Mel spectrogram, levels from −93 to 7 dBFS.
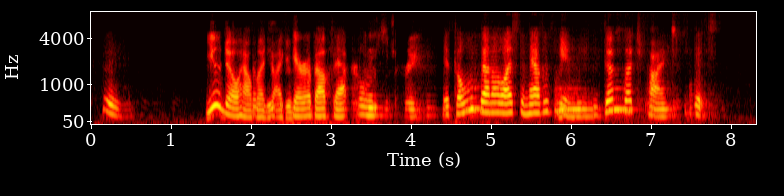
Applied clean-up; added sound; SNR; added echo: neural mask model DeepFilterNet 3.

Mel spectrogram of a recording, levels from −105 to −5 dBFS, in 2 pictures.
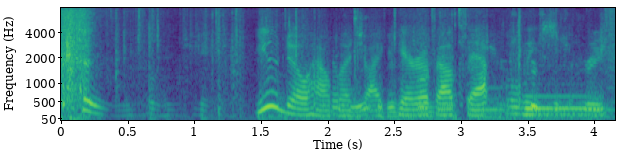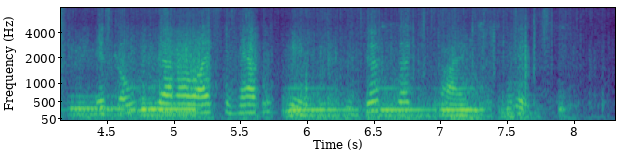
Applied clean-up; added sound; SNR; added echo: neural mask model RNNoise.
